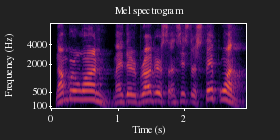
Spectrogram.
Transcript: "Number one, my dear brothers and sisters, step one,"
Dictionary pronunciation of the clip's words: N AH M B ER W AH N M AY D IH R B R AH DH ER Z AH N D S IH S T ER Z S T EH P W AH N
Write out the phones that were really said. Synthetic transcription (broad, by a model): N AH M B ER W AH N M AY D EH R B R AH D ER S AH N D S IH S T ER S T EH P W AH N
